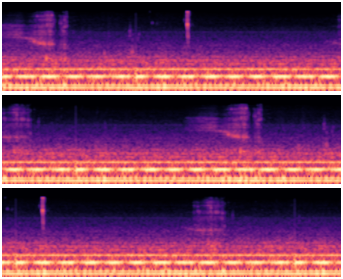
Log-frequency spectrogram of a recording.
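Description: A baby eating and chewing food: short, wet smacking bursts come every two to three seconds, some with a faint squeaky edge, over a steady low background hum, with no talking.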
